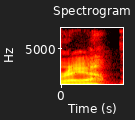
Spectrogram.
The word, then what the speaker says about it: Rea: Three letters and two syllables. It's confusing to a lot of people. – Because it can easily be just read as Ray.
